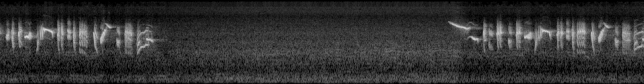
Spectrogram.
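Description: Sardinian warbler giving two fast, scratchy, chattering song bursts of about a second and a half each, separated by a three-second pause.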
